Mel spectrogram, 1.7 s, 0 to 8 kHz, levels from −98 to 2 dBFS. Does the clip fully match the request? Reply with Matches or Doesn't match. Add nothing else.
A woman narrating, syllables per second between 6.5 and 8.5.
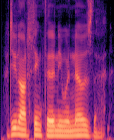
Doesn't match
